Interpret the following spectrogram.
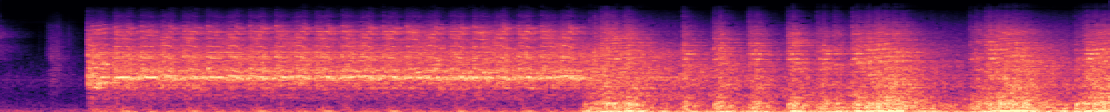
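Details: Monster golf cart build, first run after new fuel pump fitted: catches and sputters unevenly, then surges to lumpy high revs once choke turned off.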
